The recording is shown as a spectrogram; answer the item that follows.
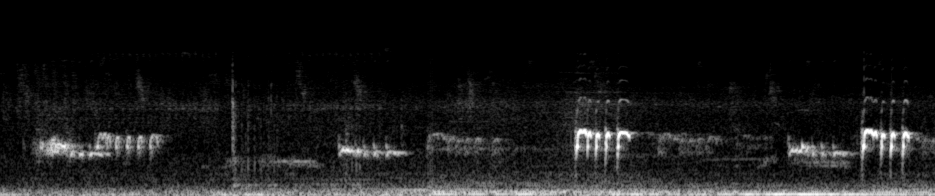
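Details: Male local zebra dove calling to a female, a very clear call: a run of trilled, purring coos at mid pitch, repeated in short phrases with quick rattling bursts, over low rumbling background noise.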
